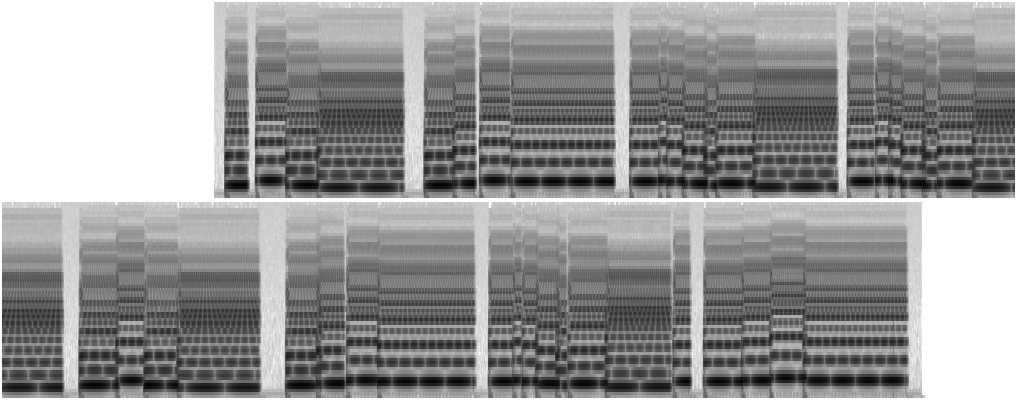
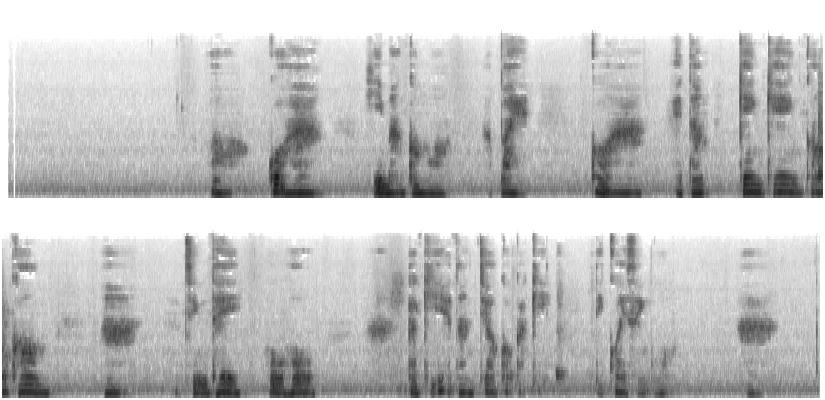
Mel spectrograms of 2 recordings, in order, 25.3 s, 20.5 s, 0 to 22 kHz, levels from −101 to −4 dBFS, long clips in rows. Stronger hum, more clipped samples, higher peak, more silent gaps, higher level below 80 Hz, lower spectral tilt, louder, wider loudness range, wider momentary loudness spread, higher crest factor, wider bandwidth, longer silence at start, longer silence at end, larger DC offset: neither; neither; first, 0 dBFS vs -6 dBFS; neither; first, -58 dBFS vs -64 dBFS; second, -2.5 dB/octave vs -6 dB/octave; first, -14 LUFS vs -27 LUFS; second, 2 LU vs 9 LU; second, 4 LU vs 19 LU; second, 14 dB vs 24 dB; first, 13 kHz vs 11 kHz; first, 2.8 s vs 1.65 s; first, 1.35 s vs 0.05 s; neither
